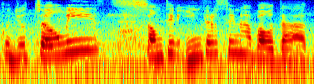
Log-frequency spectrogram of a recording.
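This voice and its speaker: A woman interviews people on a city street and keeps her questions short and friendly. Her voice sits fairly high. Faint traffic can be heard behind her. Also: expressive, moderate pace, vocal fry.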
